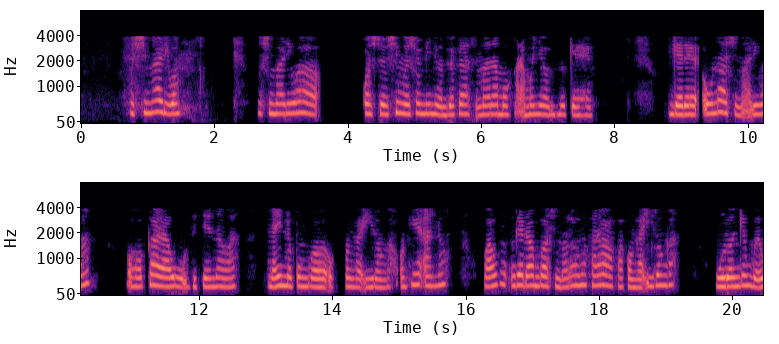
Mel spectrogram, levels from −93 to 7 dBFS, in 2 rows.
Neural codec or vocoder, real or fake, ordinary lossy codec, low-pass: vocoder, 44.1 kHz, 80 mel bands, Vocos; fake; AAC, 16 kbps; 7.2 kHz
